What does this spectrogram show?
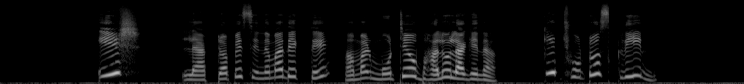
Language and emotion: Bengali, disgusted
